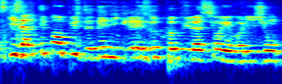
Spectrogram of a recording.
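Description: A man speaking at a fairly quick pace, with audible room echo and light background noise. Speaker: stand-up comedian. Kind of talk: stand-up comedy routine. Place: stage.

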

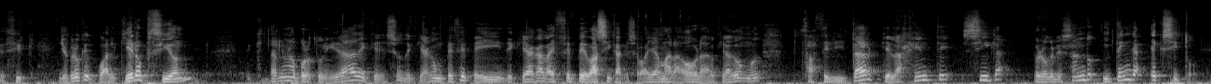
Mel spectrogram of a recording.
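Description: Somewhat breathy and dark, mellow in tone, a man speaks at a fairly quick pace in a fairly high pitch with very wide pitch swings. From Spain, Puertollano; Spain. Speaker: education magazine editor; panelist. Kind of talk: televised debate. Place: studio. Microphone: lapel.

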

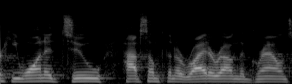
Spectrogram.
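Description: A man speaks at a moderate pace with a quiet background. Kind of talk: casual vlog chat. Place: workshop.

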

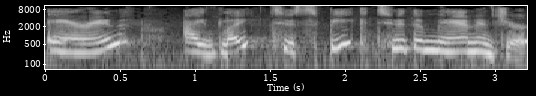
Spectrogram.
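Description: A woman's high-pitched, put-on character voice. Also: moderate pace. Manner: disguised, put-on voice.

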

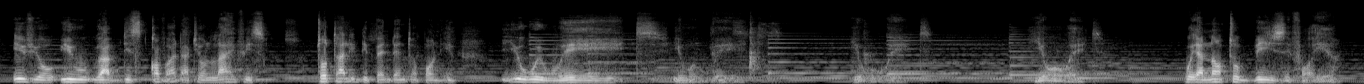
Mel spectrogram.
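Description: Clear music plays behind a man with a fairly low pitch who speaks at a fairly slow pace. His loudness swings widely, and he takes long, frequent pauses. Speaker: preacher. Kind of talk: sermon. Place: hall. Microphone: handheld.

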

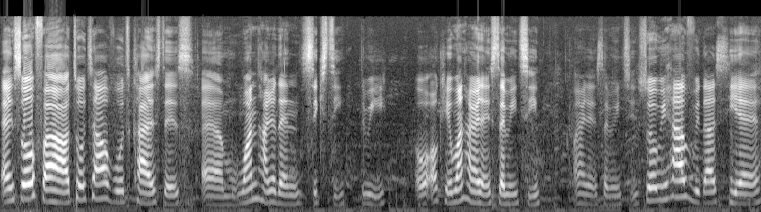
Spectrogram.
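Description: Faint music plays in the background behind a woman's voice. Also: dry sound with no echo. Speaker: student radio reporter. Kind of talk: news report. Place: street. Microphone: handheld.

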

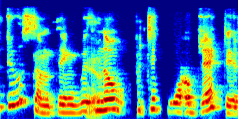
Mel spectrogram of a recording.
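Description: A woman with a German accent and very wide pitch swings, against a quiet background. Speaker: actress. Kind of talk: casual chat. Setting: video call. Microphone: video call.

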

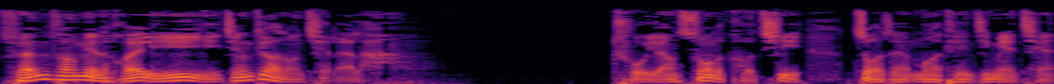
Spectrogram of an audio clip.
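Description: A man talks at a fairly quick pace in a very deep, low pitch with vocal fry, a dark, mellow tone and a dramatic, calm tone. His pitch swings very widely, and he leaves long, frequent pauses. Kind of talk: literary audiobook narration. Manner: dramatic, expressive, shifting from calm narration to tense, rhetorical questioning; steady measured pacing, tone turns grave in suspenseful passages.

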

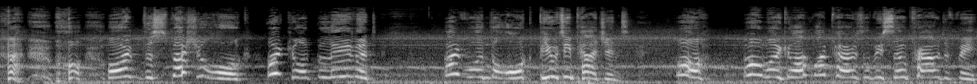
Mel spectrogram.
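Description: An extremely high, put-on character voice at a fairly slow pace, with clear background noise. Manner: giddy, comic overacting.

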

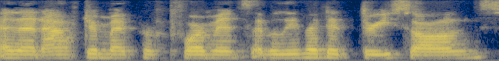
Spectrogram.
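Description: A woman with an American accent speaks at a fairly quick pace in a fairly low pitch. The sound is dry with no echo, and the background is quiet. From Massachusetts, Boston suburbs. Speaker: singer-songwriter. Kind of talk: casual interview. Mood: animated, friendly. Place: home room. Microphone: video call.

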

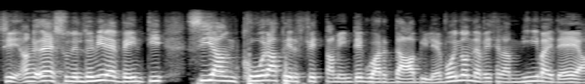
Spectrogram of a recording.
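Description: A man speaks with a high pitch. His tone is animated, with ordinary pitch variation. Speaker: YouTube film reviewer. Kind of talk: casual video review monologue.

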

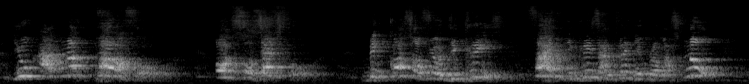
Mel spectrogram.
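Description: A man shouting at an extremely high pitch, fairly slow pace, with audible room echo. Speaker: pastor. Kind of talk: sermon. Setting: church with congregation. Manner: call-and-response preaching, repeating key phrases, urging the congregation to shout back; emphatic, rhythmic, rising to exhortation and closing with fervent prayer. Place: church.

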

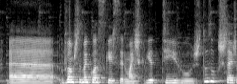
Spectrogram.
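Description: The speaker's tone is warm and enthusiastic, at a fairly slow pace. Faint music plays in the background. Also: woman. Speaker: essential oils seller and promoter. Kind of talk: casual talk to camera, product presentation. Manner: warm, enthusiastic. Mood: warm, gentle, enthusiastic. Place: home room. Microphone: phone near.

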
